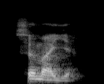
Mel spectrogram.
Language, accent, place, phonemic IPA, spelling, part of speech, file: French, France, Lyon, /sə.maj/, semailles, noun, LL-Q150 (fra)-semailles.wav
- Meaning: sowing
